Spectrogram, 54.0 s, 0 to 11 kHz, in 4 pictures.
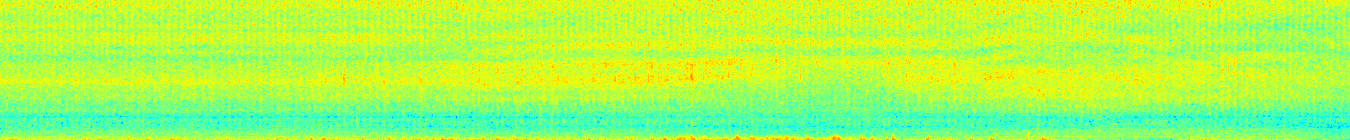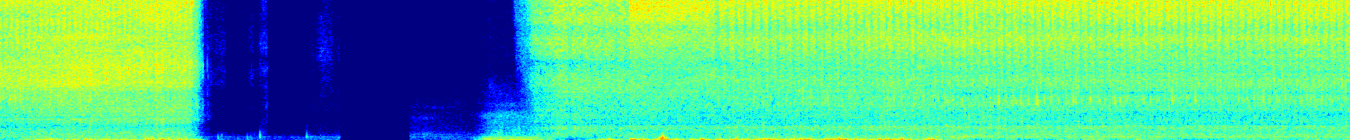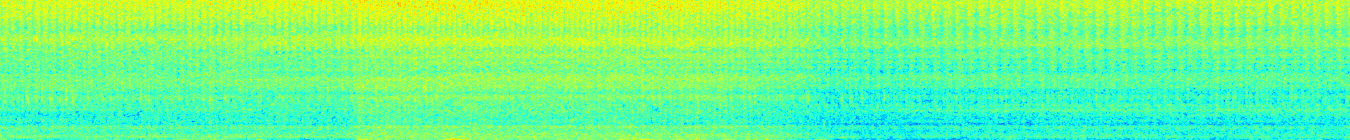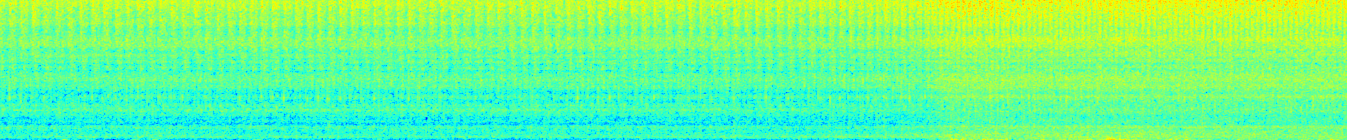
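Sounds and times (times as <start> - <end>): air engine exhaust hiss: 0.0 - 15.5, 18.4 - 25.2, 30.5 - 35.1, 49.8 - 53.9.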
